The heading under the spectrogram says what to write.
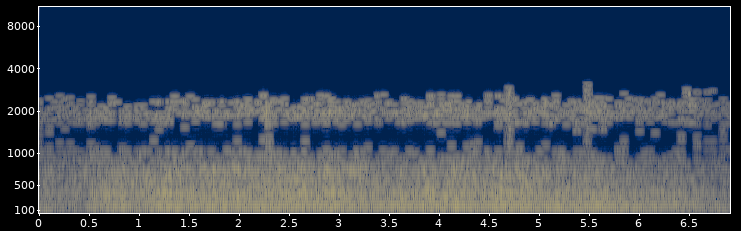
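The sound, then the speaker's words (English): A car engine hums steadily as the car drives along a road following a truck on the route to Overton, a continuous low rumble at an even, moderately loud level with no voices. “Keep on the tail of that truck. Right, sir. Not too close.”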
